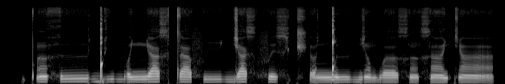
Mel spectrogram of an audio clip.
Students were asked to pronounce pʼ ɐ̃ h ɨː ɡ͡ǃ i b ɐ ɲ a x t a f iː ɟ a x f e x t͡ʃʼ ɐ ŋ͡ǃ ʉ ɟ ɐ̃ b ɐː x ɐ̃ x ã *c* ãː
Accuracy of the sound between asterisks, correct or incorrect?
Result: correct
